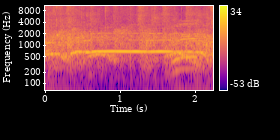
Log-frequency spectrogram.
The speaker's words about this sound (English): Every show, we have to ask them to start clapping again for a new show. So these are not three separate shows.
